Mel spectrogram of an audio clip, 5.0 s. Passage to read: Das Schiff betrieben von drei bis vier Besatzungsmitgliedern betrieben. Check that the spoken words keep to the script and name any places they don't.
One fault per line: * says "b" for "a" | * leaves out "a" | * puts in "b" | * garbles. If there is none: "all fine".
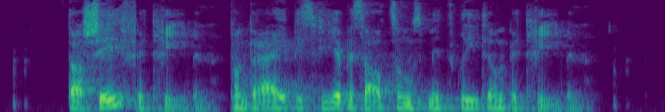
all fine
